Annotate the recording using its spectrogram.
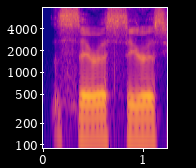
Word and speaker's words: Ceres: Is that Ceres? Because I never know how I'm pronouncing that. – Ceres, yeah. Either one will work.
